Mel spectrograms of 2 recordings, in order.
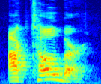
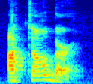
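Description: No difference in how they are said.

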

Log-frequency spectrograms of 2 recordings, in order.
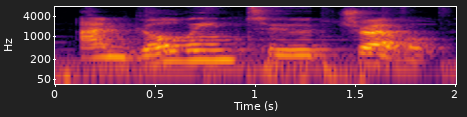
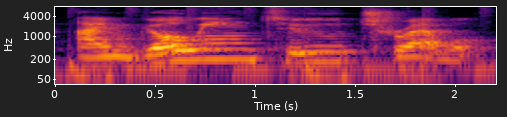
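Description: The two takes are said the same way.

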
